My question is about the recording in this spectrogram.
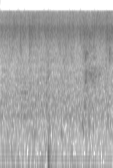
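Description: A single sharp thump about halfway through, against a faint steady background hiss.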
